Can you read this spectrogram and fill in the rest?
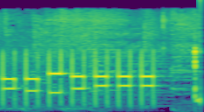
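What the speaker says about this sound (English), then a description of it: "let's dial the first number" Rapid DTMF telephone keypad tones dial a number on a live television phone-in game show, nine or ten short, evenly spaced beeps in a quick rhythm, clear and close, followed by a faint click.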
